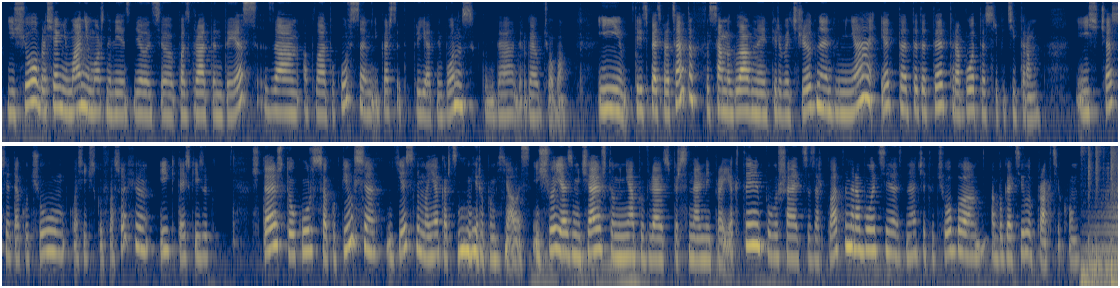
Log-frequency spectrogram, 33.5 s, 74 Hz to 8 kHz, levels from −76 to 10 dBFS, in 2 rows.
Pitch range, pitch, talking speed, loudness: 190-240 Hz, 205 Hz, 120 wpm, -23 LUFS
